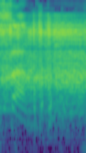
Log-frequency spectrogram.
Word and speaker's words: femme: Femme, ça s'écrit avec un E et ça se prononce avec un A.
